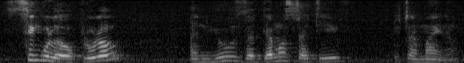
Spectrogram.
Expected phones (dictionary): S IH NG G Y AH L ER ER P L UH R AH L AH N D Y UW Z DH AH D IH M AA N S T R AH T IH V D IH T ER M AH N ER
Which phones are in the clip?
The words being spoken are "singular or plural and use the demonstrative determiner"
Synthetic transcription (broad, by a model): S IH NG G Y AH L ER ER P L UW R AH L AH N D Y UW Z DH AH D IH M AA N S T R AH T IH V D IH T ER M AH N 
